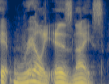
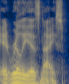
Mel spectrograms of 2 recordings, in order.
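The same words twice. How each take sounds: First: It is said with strong, forceful emphasis. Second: It is said plainly, without extra emphasis.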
